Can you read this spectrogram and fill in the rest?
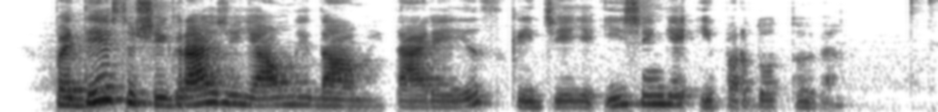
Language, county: Lithuanian, Alytus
